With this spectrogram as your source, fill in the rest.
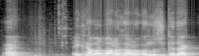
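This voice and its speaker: An actor playing a hot-tempered husband who rough-talks and scolds his wife and her relatives over his father. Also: on the high side, fairly even intonation, rapid-fire, reverberant, close to an everyday voice. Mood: angry scolding. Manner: shouting, scolding, rough colloquial speech. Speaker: angry son defending his father.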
